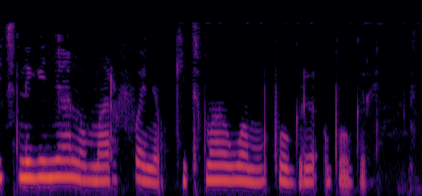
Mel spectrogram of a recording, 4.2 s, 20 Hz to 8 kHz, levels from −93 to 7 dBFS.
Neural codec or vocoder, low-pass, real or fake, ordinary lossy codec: none; 7.2 kHz; real; MP3, 24 kbps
